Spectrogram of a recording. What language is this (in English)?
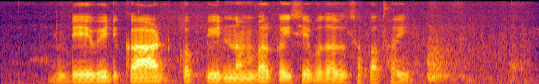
Bhojpuri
